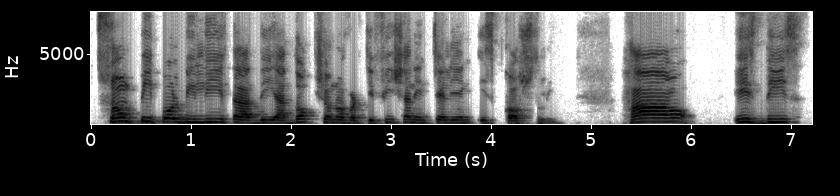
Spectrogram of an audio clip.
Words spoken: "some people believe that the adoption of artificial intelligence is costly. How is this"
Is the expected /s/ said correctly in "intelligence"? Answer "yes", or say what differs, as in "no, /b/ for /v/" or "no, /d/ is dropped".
no, /s/ is dropped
